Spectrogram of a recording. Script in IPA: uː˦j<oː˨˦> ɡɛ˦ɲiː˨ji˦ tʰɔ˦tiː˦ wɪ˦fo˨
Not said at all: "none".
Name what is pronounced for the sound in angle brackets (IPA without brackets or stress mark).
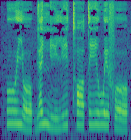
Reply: oː˨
